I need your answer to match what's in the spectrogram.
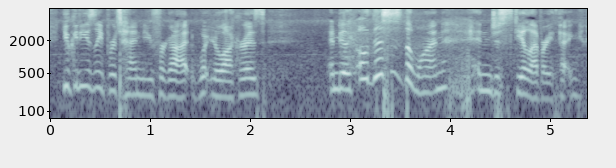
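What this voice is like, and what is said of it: Out of breath, breathy speech. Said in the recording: “I'm getting out of breath now, guys. This is, must be annoying to listen to.”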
